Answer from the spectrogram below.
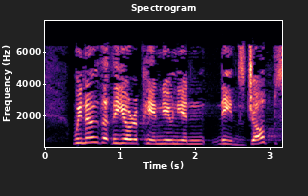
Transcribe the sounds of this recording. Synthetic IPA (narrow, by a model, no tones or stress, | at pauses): winoʊðəʔðəjɔːɹəpʰĩə̃njʉ̃ːnjə̃nːiːdzd͡ʒɒbz̥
